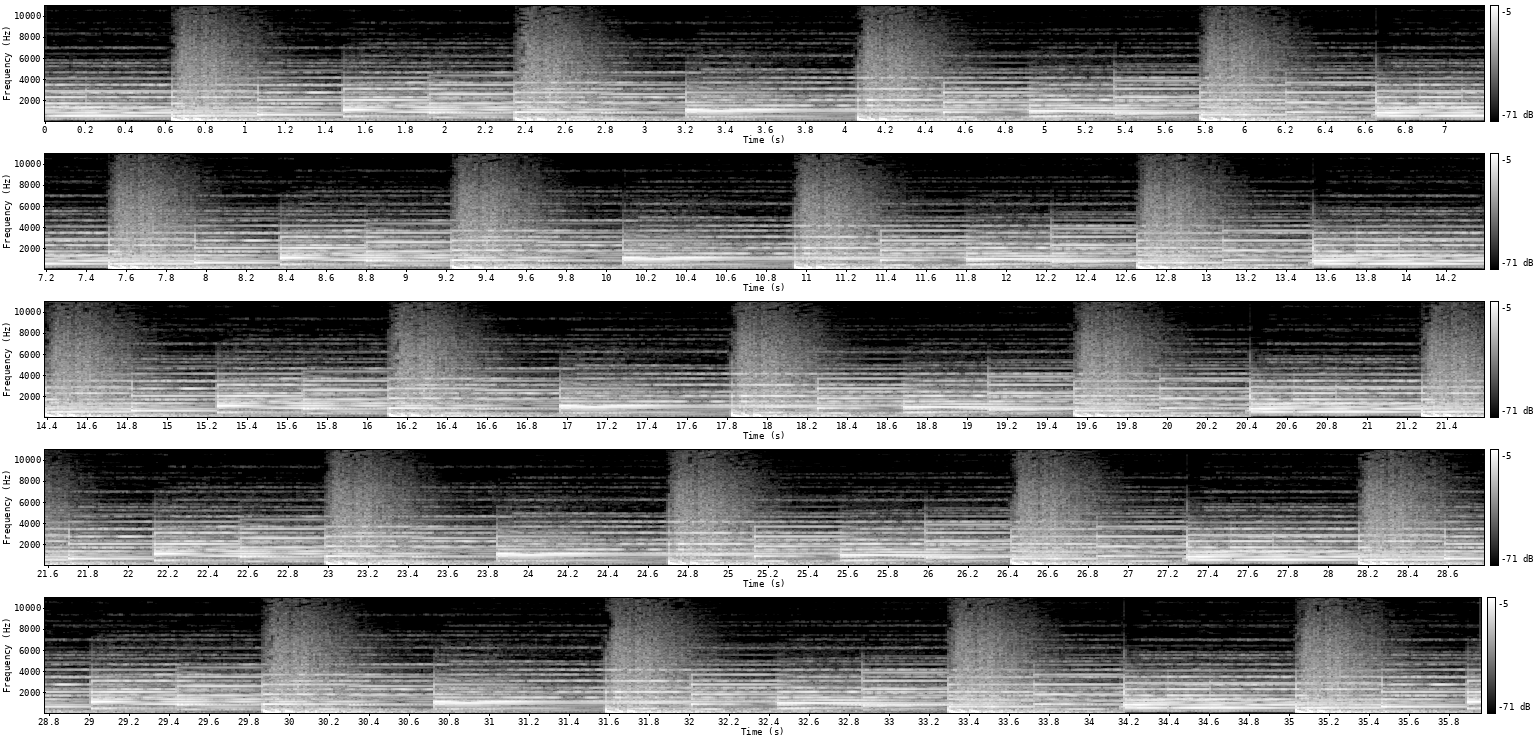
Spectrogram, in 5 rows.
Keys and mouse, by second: 1.5-3.5 drag, 6.7 click, 9.8-13.0 drag, 16.7 click, 17.8 click, 18.8 click, 19.6 click, 20.4 click, 21.3 click, 22.0 click, 22.6 click, 23.4 click, 24.5 click, 27.1 click, 28.1 click, 29.9 click, 30.4 click, 30.9 click, 31.3 click, 31.7 click, 32.2 click, 34.8-35.9 drag.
